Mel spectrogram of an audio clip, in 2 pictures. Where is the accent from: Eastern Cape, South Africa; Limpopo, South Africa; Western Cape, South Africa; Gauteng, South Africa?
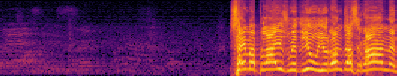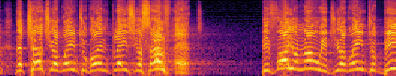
Eastern Cape, South Africa; Mthatha; moved away; I come from the Transkei, old Transkei, Kulele Mtata, and right there, Mtata, we had a president in our homeland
